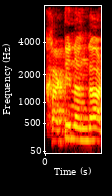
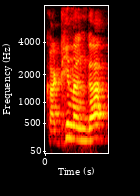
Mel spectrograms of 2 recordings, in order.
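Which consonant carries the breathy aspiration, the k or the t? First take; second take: k; t. First: The k is aspirated and the t is plain. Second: The k is plain and the t is aspirated. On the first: The speaker calls it wrong. "కఠినంగా అంటున్నారు" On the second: The speaker calls it right. "కాకి ఒత్తు లేదు, తాకి ఒత్తుంది"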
